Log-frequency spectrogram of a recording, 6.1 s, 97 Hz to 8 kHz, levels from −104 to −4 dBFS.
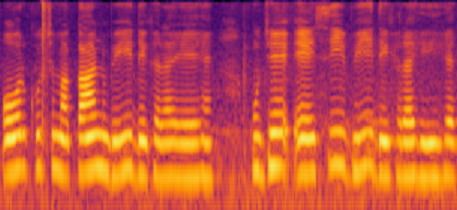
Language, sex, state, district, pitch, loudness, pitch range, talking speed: Hindi, female, Madhya Pradesh, Dhar, 215 Hz, -18 LUFS, 205-235 Hz, 130 wpm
